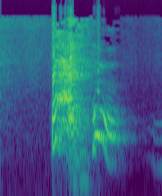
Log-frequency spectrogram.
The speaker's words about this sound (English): Bless you. Thank you.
